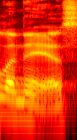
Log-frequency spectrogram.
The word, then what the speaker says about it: Linnaeus: classifying living things so Carl Linnaeus is how you pronounce that name classified organisms into two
